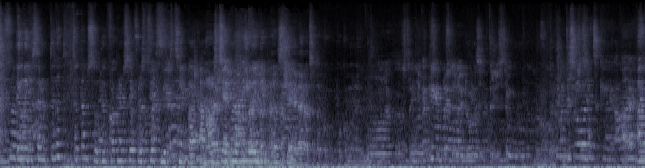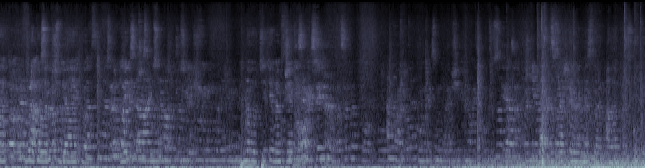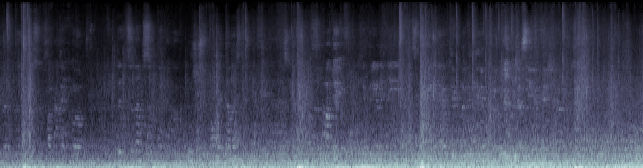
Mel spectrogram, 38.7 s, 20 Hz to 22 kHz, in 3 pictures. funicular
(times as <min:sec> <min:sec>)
0:22.0 0:38.6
